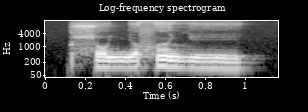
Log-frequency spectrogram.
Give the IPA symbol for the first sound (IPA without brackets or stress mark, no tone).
ɬ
